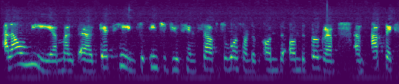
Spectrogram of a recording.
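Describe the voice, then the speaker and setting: A woman's voice: medium pitch, fairly quick. A woman radio reporter with a Cameroonian accent, introducing an interview in a hesitant, repeating way. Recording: muffled noisy remote phone-in line.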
